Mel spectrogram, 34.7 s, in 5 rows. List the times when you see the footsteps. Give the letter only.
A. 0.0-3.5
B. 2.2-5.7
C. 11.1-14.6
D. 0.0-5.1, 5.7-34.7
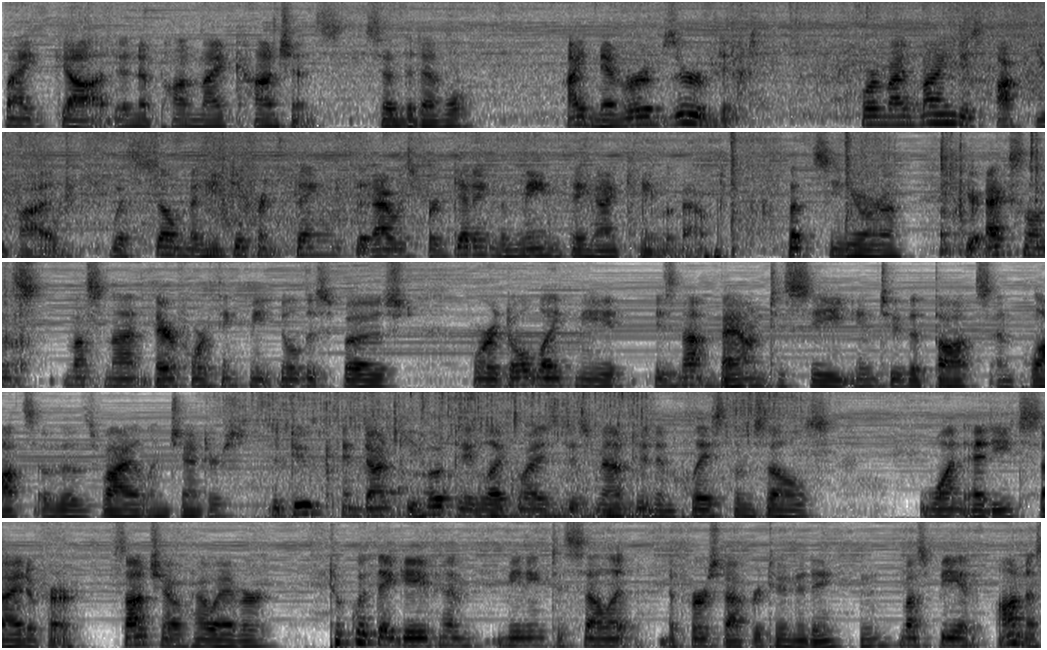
C.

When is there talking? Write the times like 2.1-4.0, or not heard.
0.0-5.1, 5.7-34.7.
